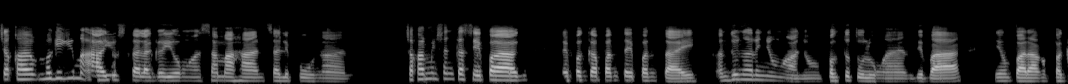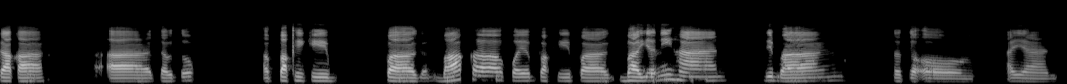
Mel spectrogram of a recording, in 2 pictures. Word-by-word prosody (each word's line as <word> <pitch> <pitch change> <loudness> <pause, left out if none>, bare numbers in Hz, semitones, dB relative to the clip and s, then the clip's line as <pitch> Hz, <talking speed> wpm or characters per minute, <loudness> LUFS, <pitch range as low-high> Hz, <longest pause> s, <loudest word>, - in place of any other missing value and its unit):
'Tsaka 235 0 +1
magiging 275 +4 -5
maayos 215 -6 0
talaga 180 -2 0
'yong, 175 0 -3
ah, 170 - -12
samahan 175 -2 -1
sa 170 - -4
lipunan. 145 -4 -9 0.6
'Tsaka 230 +3 +1
minsan 260 0 -9
kasi 235 -3 +1
'pag, 200 -2 +7 0.4
eh, 185 - -4
pagkapantay-pantay 185 -7 -1 0.2
ando'n 225 +6 -6
na 225 - -1
rin 210 -2 -7
'yong, 185 -3 -11
ano, 140 -1 -7
pagtutulungan, 150 -5 -6
'di 155 - -6
ba, 145 +1 +4 0.3
'yong 165 0 -8
parang 155 -2 +3
pagkaka 155 -1 +3 0.6
ah, 145 0 +4
tawag 150 -1 -3
dito, 180 +1 -4 0.7
ah, 150 - -3
pakikipagbaka 165 +2 +2
o - - -53
kaya 170 -1 -1
pakipagbayanihan, 175 +4 +1 0.5
'di 185 - 0
ba? 155 +1 +3 0.7
Totoo, 140 -3 -5 0.4
ayan. 140 -3 -6
170 Hz, 105 wpm, -24 LUFS, 150-190 Hz, 0.7 s, pag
